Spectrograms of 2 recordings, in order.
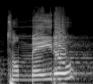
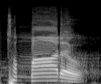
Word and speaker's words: tomato: Mesmo jeito, o tomate, você pode dizer tanto tomato como tomato. Ok?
